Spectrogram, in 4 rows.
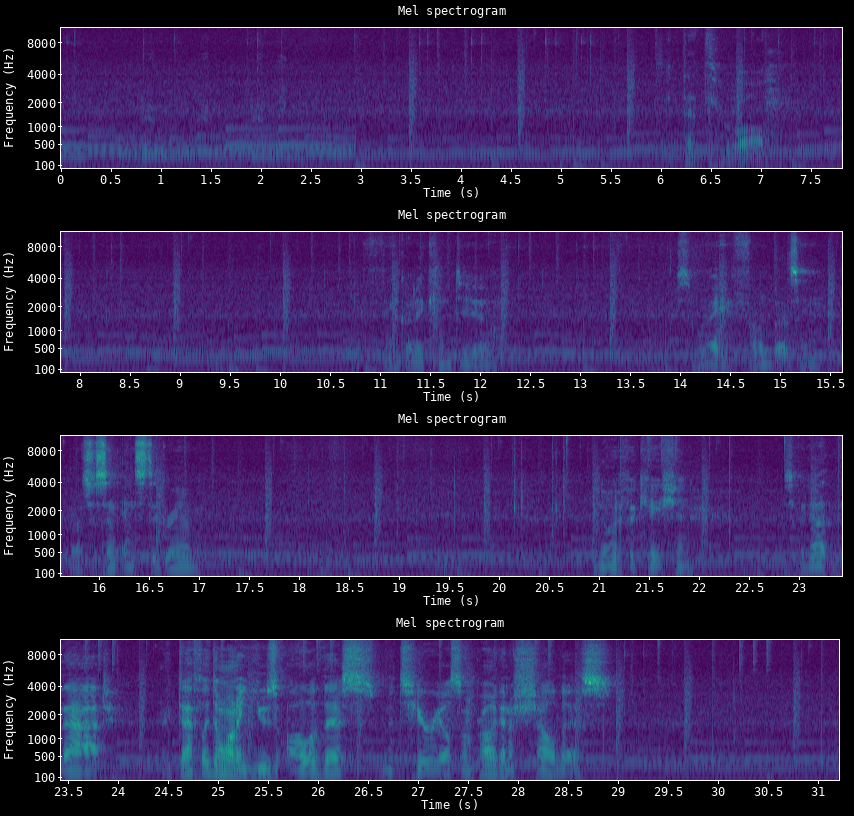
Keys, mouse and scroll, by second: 0.0 click, 0.8 middle click, 1.8 click, 2.2 middle click, 3.5 click, 4.0 click, 4.8 click, 5.2 click, 5.5-7.1 middle drag, 7.5 click, 8.3-10.6 middle drag, 11.3 click, 12.2 click, 13.0 click, 20.1 scroll down 4, 20.4 scroll up 2, 20.8-23.9 middle drag, 27.4 click, 27.9 click, 29.0 click.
